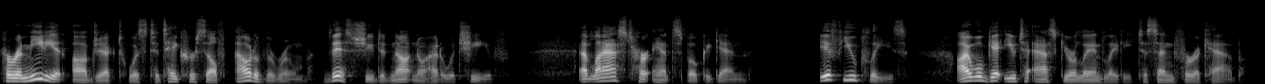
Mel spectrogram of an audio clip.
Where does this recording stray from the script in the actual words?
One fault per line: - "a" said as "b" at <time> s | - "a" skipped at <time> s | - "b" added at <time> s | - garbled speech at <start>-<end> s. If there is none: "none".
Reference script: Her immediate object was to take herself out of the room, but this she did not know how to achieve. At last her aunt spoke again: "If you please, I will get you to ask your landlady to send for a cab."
- "but" skipped at 3.1 s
